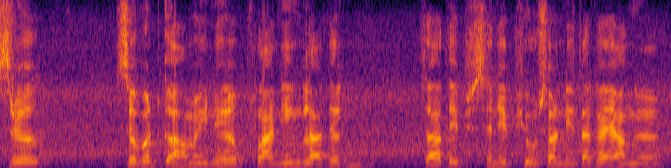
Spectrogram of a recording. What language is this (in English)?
Bodo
